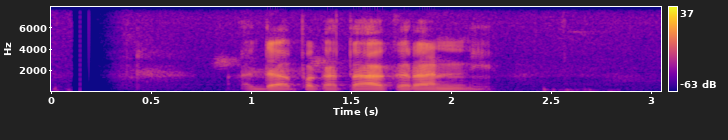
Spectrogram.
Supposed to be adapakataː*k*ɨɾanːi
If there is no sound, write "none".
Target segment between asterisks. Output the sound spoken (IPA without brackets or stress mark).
k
